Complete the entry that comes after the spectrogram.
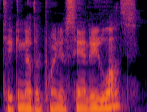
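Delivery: ordinary talk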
